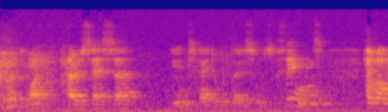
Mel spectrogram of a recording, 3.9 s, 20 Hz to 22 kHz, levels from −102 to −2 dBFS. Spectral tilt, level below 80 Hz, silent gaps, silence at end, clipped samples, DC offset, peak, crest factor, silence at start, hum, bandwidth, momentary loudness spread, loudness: -2 dB/octave; -52 dBFS; none; 0 s; under 0.1%; under 0.1%; -8 dBFS; 24 dB; 0 s; none; 15.5 kHz; 13 LU; -31 LUFS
